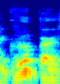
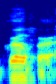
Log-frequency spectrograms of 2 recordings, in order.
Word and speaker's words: grouper: And it was a I always say this fish wrong. And I think because I used to say it wrong on purpose for laughs. It's a grouper sandwich. I'm used to see I used to say groper.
